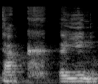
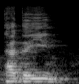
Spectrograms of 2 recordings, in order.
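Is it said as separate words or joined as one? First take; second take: separate; joined. First: Separate words with a gap and a k sound. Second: One joined word with a g sound. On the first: The speaker calls it wrong. "don't put a gap" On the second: The speaker calls it right. "like it's in one word"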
